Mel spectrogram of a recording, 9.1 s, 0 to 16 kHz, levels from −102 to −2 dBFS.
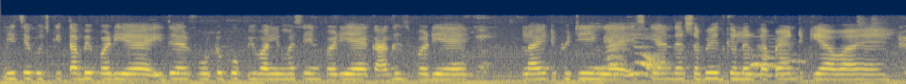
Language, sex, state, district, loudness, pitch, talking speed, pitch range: Hindi, female, Rajasthan, Bikaner, -14 LUFS, 235 Hz, 170 wpm, 225-245 Hz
